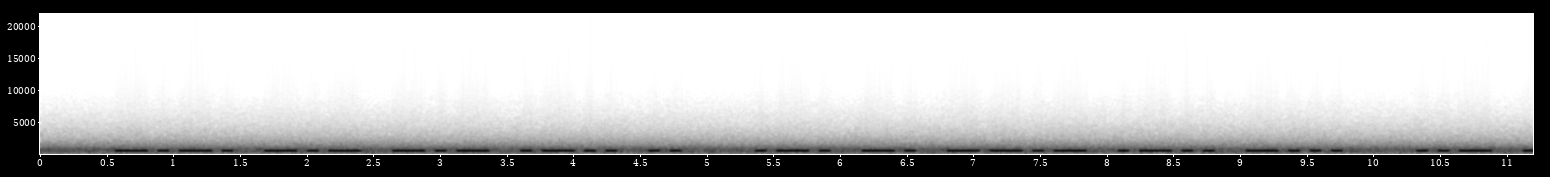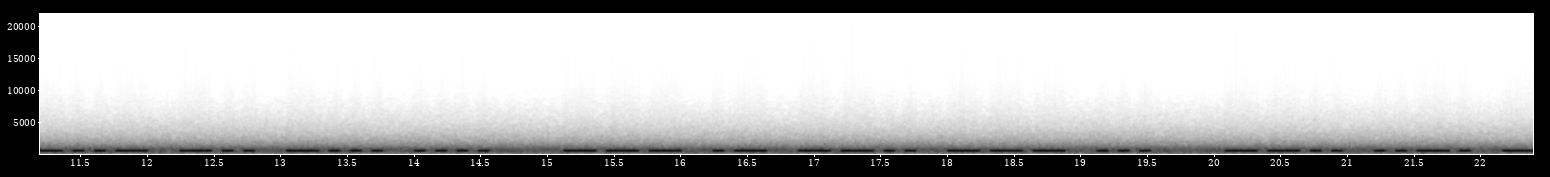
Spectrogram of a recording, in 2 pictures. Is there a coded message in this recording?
Yes: Morse code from 0.5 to 22.4 s, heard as a keyed tone, machine-sent, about 15 wpm, 710 Hz, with radio static and a narrow filter. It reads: CKKLI RNQLB UXDBH OAZOS …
